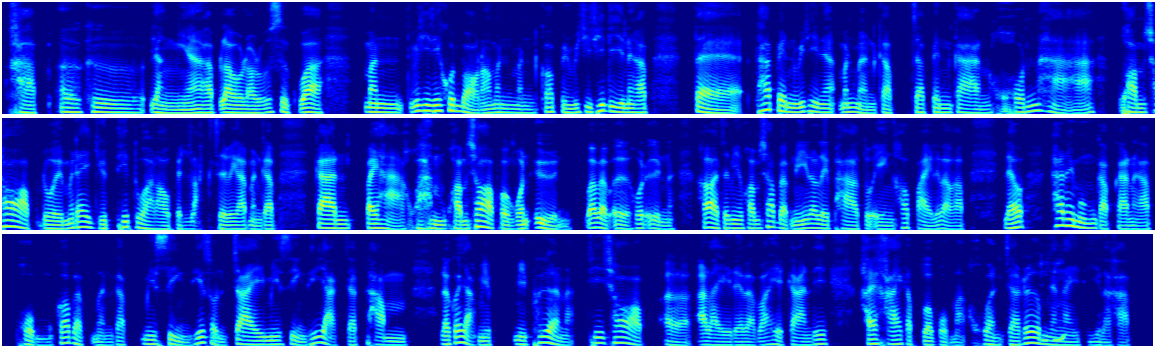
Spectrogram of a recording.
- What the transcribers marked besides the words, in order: laughing while speaking: "ความ"
- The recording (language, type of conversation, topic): Thai, advice, ฉันจะหาเพื่อนที่มีความสนใจคล้ายกันได้อย่างไรบ้าง?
